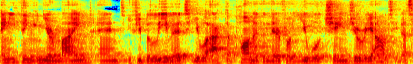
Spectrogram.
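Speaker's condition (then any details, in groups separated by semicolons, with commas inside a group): No condition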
